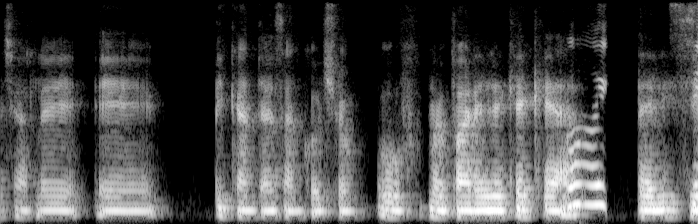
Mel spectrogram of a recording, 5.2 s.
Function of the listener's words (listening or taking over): taking over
